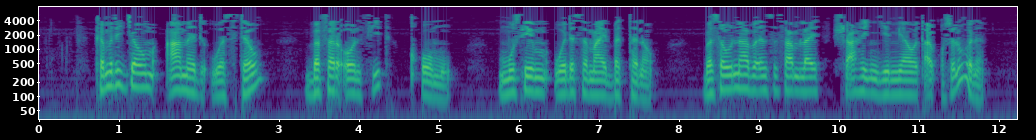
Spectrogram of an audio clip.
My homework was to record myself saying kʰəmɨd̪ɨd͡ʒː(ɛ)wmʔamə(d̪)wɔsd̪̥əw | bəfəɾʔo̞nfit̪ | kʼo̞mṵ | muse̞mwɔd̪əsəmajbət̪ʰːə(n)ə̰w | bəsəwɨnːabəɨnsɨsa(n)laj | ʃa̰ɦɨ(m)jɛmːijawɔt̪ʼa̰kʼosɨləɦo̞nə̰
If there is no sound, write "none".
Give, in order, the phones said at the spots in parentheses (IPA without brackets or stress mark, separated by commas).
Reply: a, d̪, n, m, ɲ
